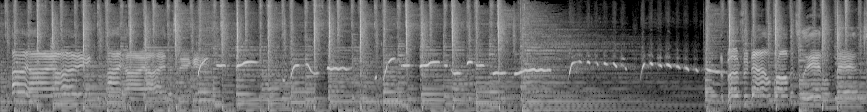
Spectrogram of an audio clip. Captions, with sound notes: Aye aye aye aye aye They're singing [whistling] The bird flew down from its little nest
